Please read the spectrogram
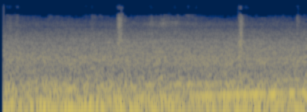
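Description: Steady low rumble of road traffic, with a low steady hum joining in about three quarters of the way through and two faint clicks.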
